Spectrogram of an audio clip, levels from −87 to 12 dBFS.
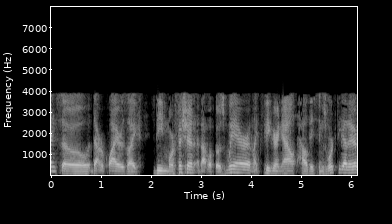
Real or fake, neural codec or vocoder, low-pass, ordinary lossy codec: fake; codec, 16 kHz, 0.5 kbps, X-Codec, HuBERT features, trained on LibriSpeech; 7.2 kHz; AAC, 16 kbps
